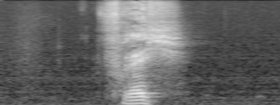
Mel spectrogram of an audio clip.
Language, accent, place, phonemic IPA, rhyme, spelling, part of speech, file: German, Germany, Berlin, /fʁɛç/, -ɛç, frech, adjective, De-frech.ogg
- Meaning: 1. cheeky, barefaced, rude, saucy 2. naughty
